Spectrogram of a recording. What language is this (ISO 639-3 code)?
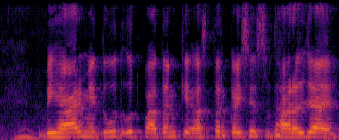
mag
